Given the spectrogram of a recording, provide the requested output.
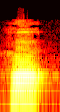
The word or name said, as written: hu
